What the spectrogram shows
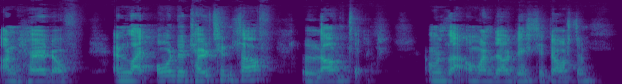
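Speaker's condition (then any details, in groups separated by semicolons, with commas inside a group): Cerebral palsy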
